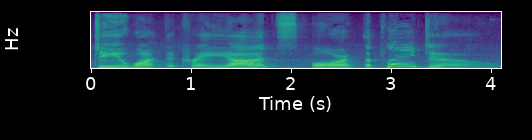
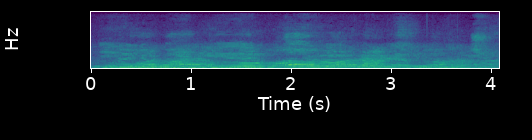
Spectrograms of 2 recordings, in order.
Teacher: Put your stress on the two choices. Use rising on the first one and falling on the second one.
